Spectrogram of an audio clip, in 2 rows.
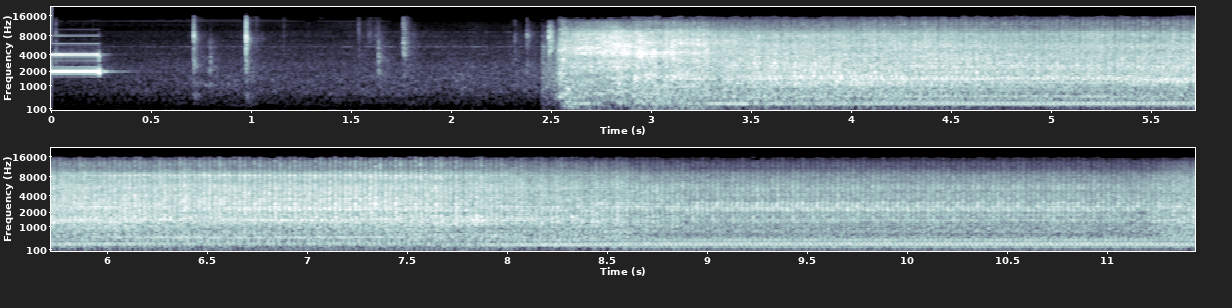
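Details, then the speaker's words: New Holland C232 skid steer diesel after oil, hydraulic and fuel filter service, checking whether a kinked hose caused overheating: it cranks, catches and runs steady with no misfire or knock; the setting turned out two turns now revs about 1,800 rpm versus 1,500 before. "see what it's like revving it up that sounds better I turned it out about two turns that sounds uh much better in the RPM range it's probably 1,800 compared to the 1500 before"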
